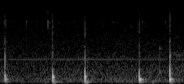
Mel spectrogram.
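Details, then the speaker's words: Traditional Chinese medicine abdominal exam, percussion taps over the abdomen; louder hollow note over the stomach, some air, likely hunger, not yet bloating, no tenderness: tympanic abdominal percussion note. "嘿，我们可以听到吼，哦，这个胃这个地方比较大声，这里好大声，对，其他地方就还好。因此可以观察出来它如何，它其实吼，就是这边有点空气的声音啊，应该是肚子饿了，啊，还没有到胀气的表现这样子。"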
